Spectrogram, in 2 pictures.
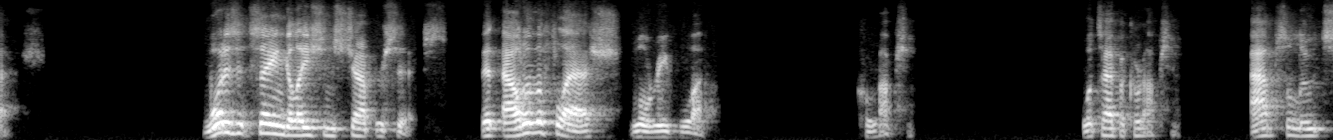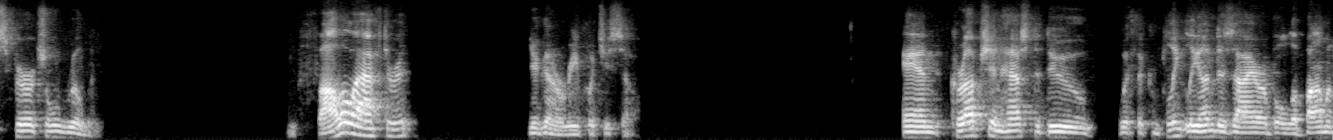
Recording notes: Sermon delivered at Pilgrim Baptist Church on Sunday, May 30, 2021, at 11:15 am. Jere Whitson Rd.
